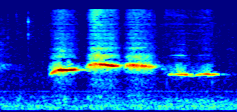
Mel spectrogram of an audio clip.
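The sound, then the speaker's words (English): Someone whistles with a dry mouth, producing a few short, breathy tonal notes with small pitch changes. The final note is lower, and the whistling is fairly faint and alone. “I was trying to whistle, my mouth is dry.”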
